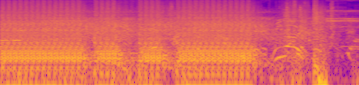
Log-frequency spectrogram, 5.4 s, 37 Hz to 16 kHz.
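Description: Rapid machine-gun fire in Left 4 Dead 2 rattles in a loud, sustained burst with dense rhythmic shots, then breaks into scattered bangs and game noises near the end.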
